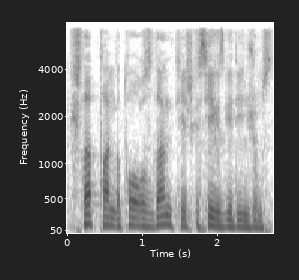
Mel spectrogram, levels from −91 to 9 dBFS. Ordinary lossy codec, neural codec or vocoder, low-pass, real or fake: AAC, 32 kbps; none; 7.2 kHz; real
